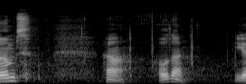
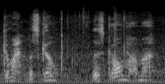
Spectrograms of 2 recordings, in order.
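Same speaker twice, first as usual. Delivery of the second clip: talking to a cat; 7 semitones higher than usual. Real, not acted. Coaxing cat Mama to come.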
